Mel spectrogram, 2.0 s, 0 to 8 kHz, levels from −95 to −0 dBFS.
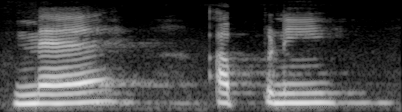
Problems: background sounds at intervals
